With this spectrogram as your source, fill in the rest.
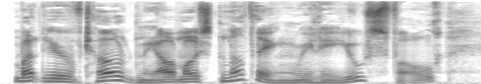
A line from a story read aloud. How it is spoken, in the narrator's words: the Ogier rumbled, a drum booming its disappointment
